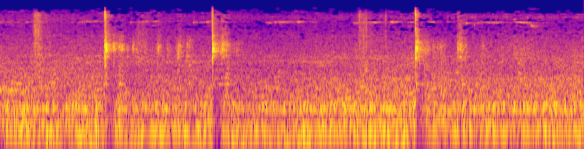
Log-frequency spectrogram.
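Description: Cooking utensils, a wire strainer and long chopsticks, give a few sharp clicks and knocks against the frying pan and the steel draining wok over a steady low background rumble.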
